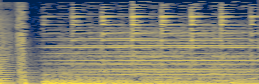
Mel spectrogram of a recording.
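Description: A train rolls along railway tracks with a steady low rumble and regular bright metallic bursts, heard alone without talk.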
